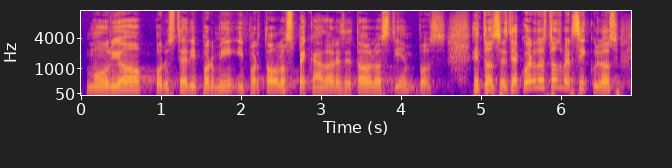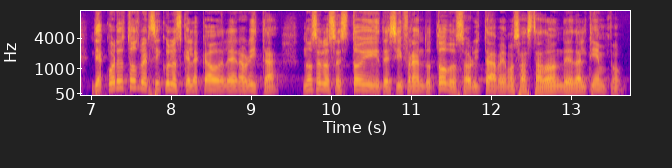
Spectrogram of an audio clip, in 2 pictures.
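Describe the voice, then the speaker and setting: A man's voice: medium pitch, normal speed, darkish tone, in a large hall. A man teaching a Bible study, asking questions and answering them himself, repeating key phrases and spelling out Greek words.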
